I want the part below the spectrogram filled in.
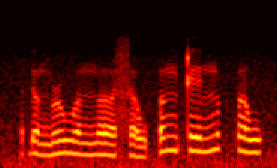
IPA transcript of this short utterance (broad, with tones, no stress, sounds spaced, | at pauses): ɗ ə˨˩˨ ŋ ɹ u˨˩ ə̯ ŋ əː˨˩ s ə˨˩˨ w ʔ ə˧ ŋ ʈ e˧ ŋ ə˦˥ k̚ ʔ ə˧ w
